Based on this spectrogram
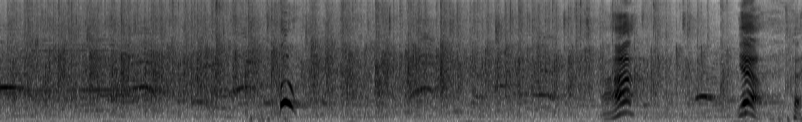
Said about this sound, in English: Clap your hands unto the Lord and magnify him just for a moment.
